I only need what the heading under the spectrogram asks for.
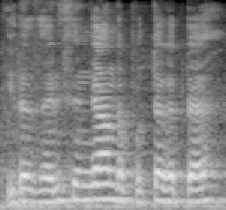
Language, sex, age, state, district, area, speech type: Tamil, male, 30-45, Tamil Nadu, Mayiladuthurai, rural, spontaneous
